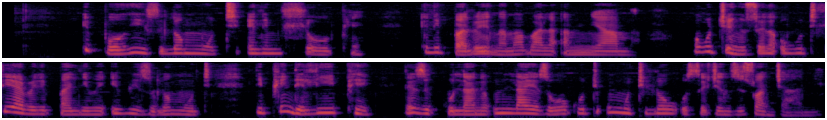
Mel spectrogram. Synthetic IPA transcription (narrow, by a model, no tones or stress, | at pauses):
ib̥ʱoɣisilomutʰielim̩ɬɔpʰɛ | elib̥ʱalwɛ̰ŋamaβalaʔam̩ɲama | oɣut͡ʃʼeŋisɛlaʔuɣutʰi̥lijaβɛlib̥ʱaliwɛʔiβizɔlomutʰi̥lipʰindʱɛlipʰɛ | leziɡ̥ʱulanɛʔum̩lajɛzɔwoɣutʰiumutʰilowuʔusɛt͡ʃʼend͡zʱiswand͡ʒʱaːni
